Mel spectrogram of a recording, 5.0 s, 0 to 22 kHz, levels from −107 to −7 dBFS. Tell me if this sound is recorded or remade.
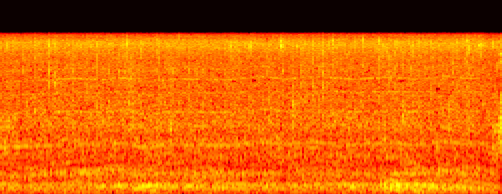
recorded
